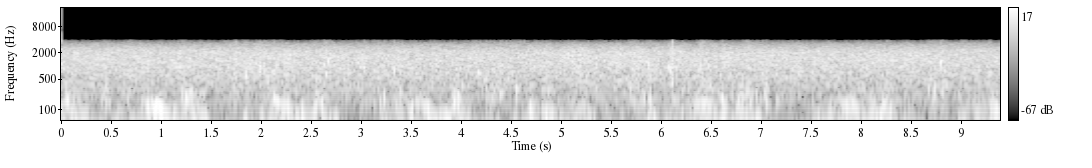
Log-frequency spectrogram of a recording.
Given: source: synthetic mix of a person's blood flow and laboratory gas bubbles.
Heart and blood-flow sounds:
Doppler ultrasound of blood flow; precordium
0.01-0.16 s: bubbles
0.27-0.59 s: bubbles
0.63-0.71 s: bubbles
0.84-0.90 s: bubbles
1.16-1.25 s: bubbles
1.62-1.88 s: bubbles
1.92-2.23 s: bubbles
2.49-2.71 s: bubbles
3.00-3.42 s: bubbles
4.12-4.65 s: bubbles
4.85-4.90 s: bubbles
5.65-5.92 s: bubbles
6.02-6.24 s: bubbles
6.33-6.72 s: bubbles
6.78-7.09 s: bubbles
7.13-7.24 s: bubbles
7.34-7.40 s: bubbles
8.22-8.29 s: bubbles
8.62-8.85 s: bubbles
8.97-9.05 s: bubbles
9.24-9.31 s: bubbles
From the record:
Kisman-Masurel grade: 242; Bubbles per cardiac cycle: several, 3 to 8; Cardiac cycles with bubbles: 100%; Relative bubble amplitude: moderate (0.250 to 0.450); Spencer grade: 3 (all of the cardiac periods contain showers or single bubble signals, but not dominating or overriding the cardiac motion signals); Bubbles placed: anywhere in the cardiac cycle

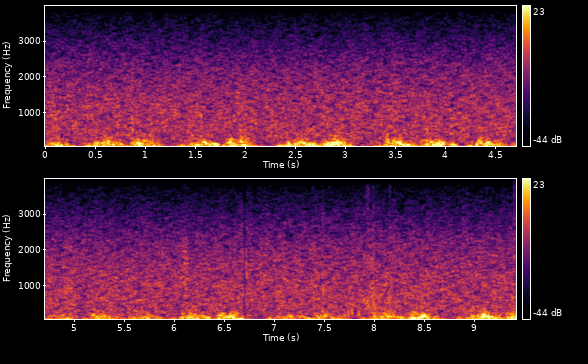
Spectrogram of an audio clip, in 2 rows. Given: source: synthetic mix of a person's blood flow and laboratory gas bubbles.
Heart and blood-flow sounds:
Doppler ultrasound of blood flow; precordium
7.42-7.55 s: bubbles
7.66-8.24 s: bubbles
From the record:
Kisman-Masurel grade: 211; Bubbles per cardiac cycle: several, 3 to 8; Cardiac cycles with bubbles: 1 to 10%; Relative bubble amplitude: barely perceptible (0.100 to 0.250); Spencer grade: 1 (occasional bubble signal discernible with the cardiac motion signal, with majority of cardiac periods free of bubbles); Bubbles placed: anywhere in the cardiac cycle

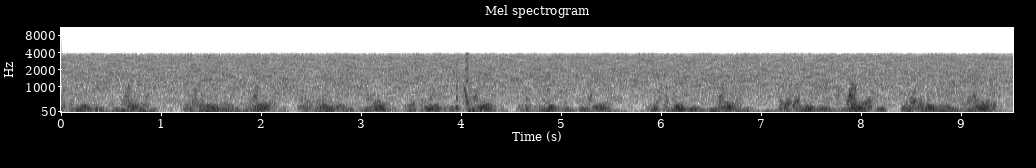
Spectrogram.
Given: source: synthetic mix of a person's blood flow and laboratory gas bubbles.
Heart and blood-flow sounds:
Doppler ultrasound of blood flow; precordium
3.92-4.12 s: bubbles
From the record:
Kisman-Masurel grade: 112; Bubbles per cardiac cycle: 1 to 2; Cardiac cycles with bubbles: 1 to 10%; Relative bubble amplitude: moderate (0.250 to 0.450); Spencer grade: 1 (occasional bubble signal discernible with the cardiac motion signal, with majority of cardiac periods free of bubbles); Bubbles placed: anywhere in the cardiac cycle

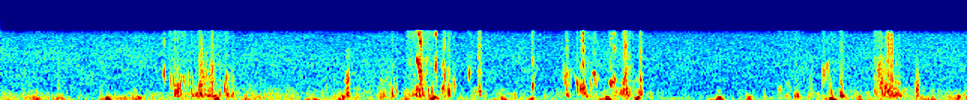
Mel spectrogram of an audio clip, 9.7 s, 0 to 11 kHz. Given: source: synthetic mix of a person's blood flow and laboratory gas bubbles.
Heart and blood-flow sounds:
Doppler ultrasound of blood flow; subclavian vein
1.61-2.35 s: bubbles
3.77-3.97 s: bubbles
4.04-4.56 s: bubbles
4.65-4.81 s: bubbles
5.28-5.35 s: bubbles
5.60-5.97 s: bubbles
6.06-6.43 s: bubbles
7.75-8.01 s: bubbles
8.20-8.46 s: bubbles
8.71-9.07 s: bubbles
From the record:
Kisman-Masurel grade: 332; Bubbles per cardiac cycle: rolling drumbeat, 9 or more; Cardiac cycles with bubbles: 50 to 99%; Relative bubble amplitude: moderate (0.250 to 0.450); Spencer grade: 3 (all of the cardiac periods contain showers or single bubble signals, but not dominating or overriding the cardiac motion signals); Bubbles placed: anywhere in the cardiac cycle

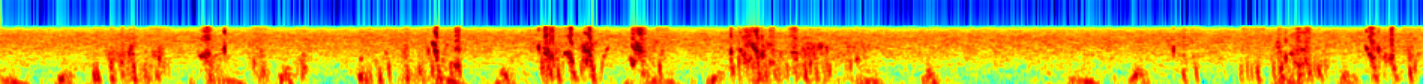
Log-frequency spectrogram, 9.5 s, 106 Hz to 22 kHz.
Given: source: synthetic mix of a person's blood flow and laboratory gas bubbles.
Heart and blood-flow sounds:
Doppler ultrasound of blood flow; precordium
0.58-1.15 s: bubbles
1.31-1.53 s: bubbles
1.67-1.82 s: bubbles
1.97-2.07 s: bubbles
2.37-3.12 s: bubbles
3.55-4.06 s: bubbles
4.17-4.47 s: bubbles
4.84-5.81 s: bubbles
7.79-8.02 s: bubbles
8.24-8.43 s: bubbles
8.46-8.87 s: bubbles
9.06-9.47 s: bubbles
From the record:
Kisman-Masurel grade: 333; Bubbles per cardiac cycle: rolling drumbeat, 9 or more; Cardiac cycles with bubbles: 50 to 99%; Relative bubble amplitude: loud (0.450 to 0.775); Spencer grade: 3 (all of the cardiac periods contain showers or single bubble signals, but not dominating or overriding the cardiac motion signals); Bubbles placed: only in the low amplitude regions of the cardiac cycle

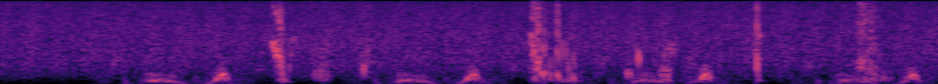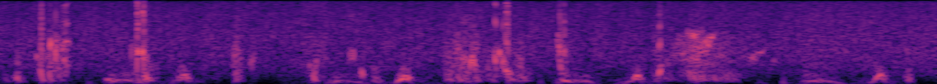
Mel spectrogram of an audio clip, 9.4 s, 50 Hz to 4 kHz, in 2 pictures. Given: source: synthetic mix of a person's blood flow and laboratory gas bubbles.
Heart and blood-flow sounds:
Doppler ultrasound of blood flow; precordium
1.34-1.49 s: bubbles
1.54-1.68 s: bubbles
1.78-1.88 s: bubbles
2.63-2.91 s: bubbles
3.11-3.48 s: bubbles
3.75-3.83 s: bubbles
4.25-4.47 s: bubbles
4.70-4.83 s: bubbles
4.85-5.08 s: bubbles
5.20-5.49 s: bubbles
5.84-5.99 s: bubbles
6.20-6.32 s: bubbles
6.42-6.62 s: bubbles
6.91-7.36 s: bubbles
7.46-7.57 s: bubbles
7.94-8.53 s: bubbles
9.21-9.27 s: bubbles
From the record:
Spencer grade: 3 (all of the cardiac periods contain showers or single bubble signals, but not dominating or overriding the cardiac motion signals); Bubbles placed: only in the low amplitude regions of the cardiac cycle

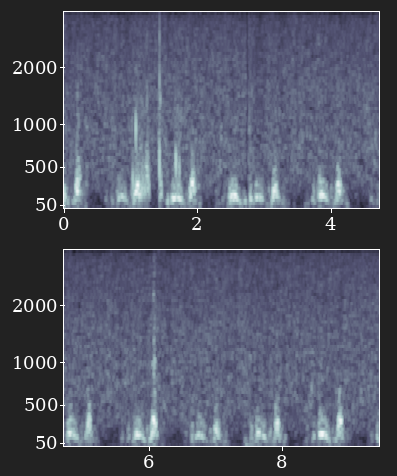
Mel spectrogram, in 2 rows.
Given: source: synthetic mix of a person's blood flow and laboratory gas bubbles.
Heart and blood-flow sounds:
Doppler ultrasound of blood flow; precordium
1.00-1.29 s: bubbles
1.38-1.48 s: bubbles
1.64-1.77 s: bubbles
From the record:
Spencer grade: 1 (occasional bubble signal discernible with the cardiac motion signal, with majority of cardiac periods free of bubbles); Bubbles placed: only in the low amplitude regions of the cardiac cycle

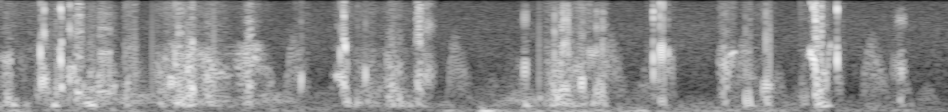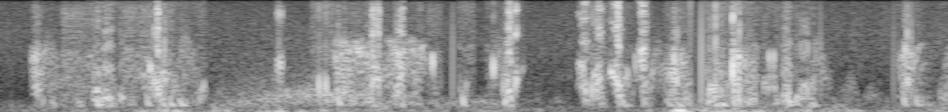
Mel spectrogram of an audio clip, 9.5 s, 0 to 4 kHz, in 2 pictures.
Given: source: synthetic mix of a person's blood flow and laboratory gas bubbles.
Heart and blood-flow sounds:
Doppler ultrasound of blood flow; subclavian vein
0.00-0.69 s: bubbles
0.76-1.37 s: bubbles
1.46-1.54 s: bubbles
1.66-2.17 s: bubbles
2.58-3.05 s: bubbles
3.23-3.38 s: bubbles
3.58-3.88 s: bubbles
4.00-4.22 s: bubbles
4.45-4.54 s: bubbles
4.88-5.77 s: bubbles
6.11-6.16 s: bubbles
6.29-6.95 s: bubbles
7.03-7.11 s: bubbles
7.17-7.36 s: bubbles
7.62-8.02 s: bubbles
8.05-8.19 s: bubbles
8.25-8.85 s: bubbles
9.21-9.49 s: bubbles
From the record:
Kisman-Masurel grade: 343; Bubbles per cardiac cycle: rolling drumbeat, 9 or more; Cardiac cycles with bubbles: 100%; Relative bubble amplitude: loud (0.450 to 0.775); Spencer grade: 3 (all of the cardiac periods contain showers or single bubble signals, but not dominating or overriding the cardiac motion signals); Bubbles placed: anywhere in the cardiac cycle

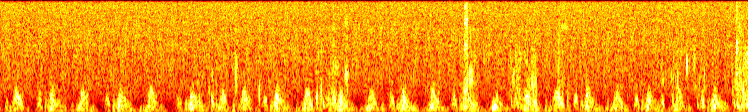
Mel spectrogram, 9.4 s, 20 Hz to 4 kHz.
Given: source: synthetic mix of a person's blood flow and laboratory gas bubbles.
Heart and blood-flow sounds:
Doppler ultrasound of blood flow; precordium
2.46-2.55 s: bubbles
2.58-2.75 s: bubbles
2.92-2.98 s: bubbles
3.21-3.28 s: bubbles
3.92-4.36 s: bubbles
5.37-5.52 s: bubbles
5.77-6.00 s: bubbles
6.36-6.75 s: bubbles
6.95-7.13 s: bubbles
8.25-8.33 s: bubbles
8.36-8.62 s: bubbles
8.66-8.85 s: bubbles
9.13-9.37 s: bubbles
From the record:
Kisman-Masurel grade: 222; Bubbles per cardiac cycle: several, 3 to 8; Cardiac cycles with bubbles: 10 to 50%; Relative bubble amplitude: moderate (0.250 to 0.450); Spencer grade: 2 (many but less than half of the cardiac periods contain bubble signals, singularly or in groups); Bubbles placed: only in the low amplitude regions of the cardiac cycle

